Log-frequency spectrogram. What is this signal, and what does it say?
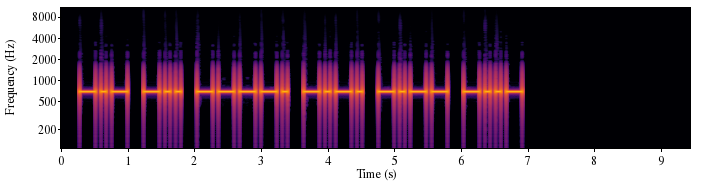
Morse code, heard as a keyed tone, about 15 wpm, 700 Hz. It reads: KD9CYX
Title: USA Call Signs Repeated 3x 15wpm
